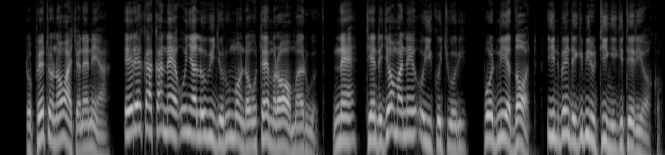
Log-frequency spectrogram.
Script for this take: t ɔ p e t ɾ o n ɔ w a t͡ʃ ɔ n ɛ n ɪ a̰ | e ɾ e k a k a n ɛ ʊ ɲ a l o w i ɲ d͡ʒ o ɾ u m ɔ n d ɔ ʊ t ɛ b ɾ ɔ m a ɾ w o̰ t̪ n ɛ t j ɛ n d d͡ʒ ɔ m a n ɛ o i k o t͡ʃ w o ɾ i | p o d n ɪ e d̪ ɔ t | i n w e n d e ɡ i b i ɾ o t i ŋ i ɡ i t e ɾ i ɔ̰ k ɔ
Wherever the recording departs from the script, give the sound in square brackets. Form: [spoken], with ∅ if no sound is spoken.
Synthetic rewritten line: t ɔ p e t ɾ o n ɔ w a t͡ʃ ɔ n ɛ n ɪ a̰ | e ɾ e k a k a n ɛ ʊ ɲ a l o w i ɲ d͡ʒ o ɾ u m ɔ n d ɔ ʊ t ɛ [m] ɾ ɔ m a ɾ w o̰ t̪ n ɛ t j ɛ n d d͡ʒ ɔ m a n ɛ o i k o t͡ʃ w o ɾ i | p o d n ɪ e d̪ ɔ t | i n [b] e n d e ɡ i b i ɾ o t i ŋ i ɡ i t e ɾ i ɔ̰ k ɔ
